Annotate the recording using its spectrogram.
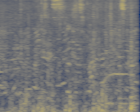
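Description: Voices of nearby people talking, unclear and not directed at the microphone, over a steady low rumble, typical of wind buffeting a phone microphone outdoors.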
